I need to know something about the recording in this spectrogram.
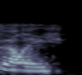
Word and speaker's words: Ellie: Is it El or Ellie? How do you pronounce it? Hi, it's Ellie.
